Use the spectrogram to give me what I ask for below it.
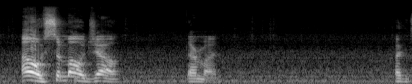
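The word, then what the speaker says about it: Samoa Joe: Um I just again he's such a I don't want to say his name wrong. Oh, Samo Joe.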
